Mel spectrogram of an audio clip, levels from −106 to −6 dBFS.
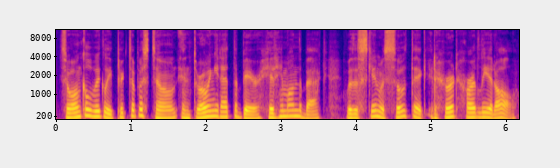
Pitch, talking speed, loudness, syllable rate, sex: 160 Hz, 280 wpm, -17 LUFS, 6.4 syllables/s, male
